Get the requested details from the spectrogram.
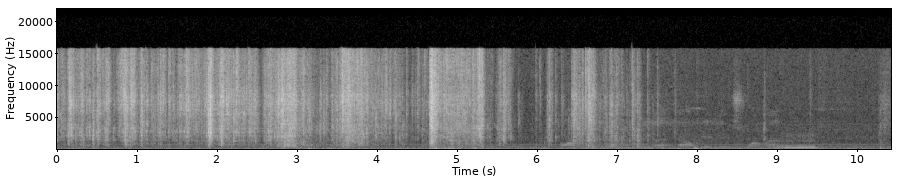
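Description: Cardboard packs tap and slide against each other.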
